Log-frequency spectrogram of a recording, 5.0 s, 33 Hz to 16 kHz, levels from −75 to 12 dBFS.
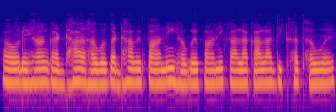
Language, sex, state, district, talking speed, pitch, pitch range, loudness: Bhojpuri, female, Uttar Pradesh, Deoria, 155 wpm, 170 Hz, 165-175 Hz, -15 LUFS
